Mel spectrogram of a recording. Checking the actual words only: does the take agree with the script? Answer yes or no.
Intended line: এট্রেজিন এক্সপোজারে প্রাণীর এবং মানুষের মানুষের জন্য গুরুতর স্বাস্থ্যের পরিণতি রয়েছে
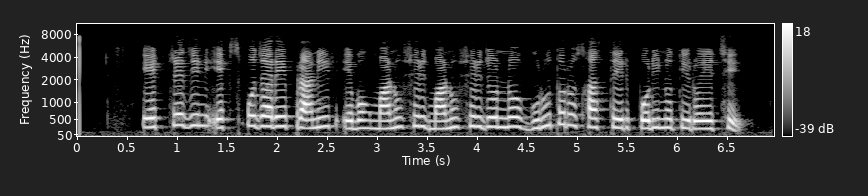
yes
